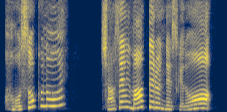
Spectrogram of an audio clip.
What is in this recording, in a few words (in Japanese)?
女の子 台詞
